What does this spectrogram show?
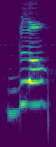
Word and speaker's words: blanc: C in the end is not pronounced as it is a consonant, and an, as I told you, the pronunciation is on, so it is blanc.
